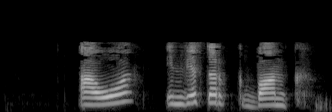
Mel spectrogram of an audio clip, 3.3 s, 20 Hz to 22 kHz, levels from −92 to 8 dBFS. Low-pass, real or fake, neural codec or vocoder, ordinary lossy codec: 5.4 kHz; fake; codec, 16 kHz, 4.8 kbps, FACodec; MP3, 24 kbps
